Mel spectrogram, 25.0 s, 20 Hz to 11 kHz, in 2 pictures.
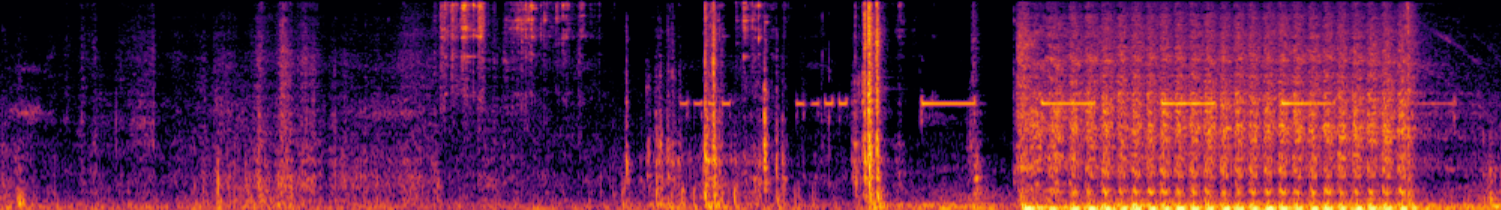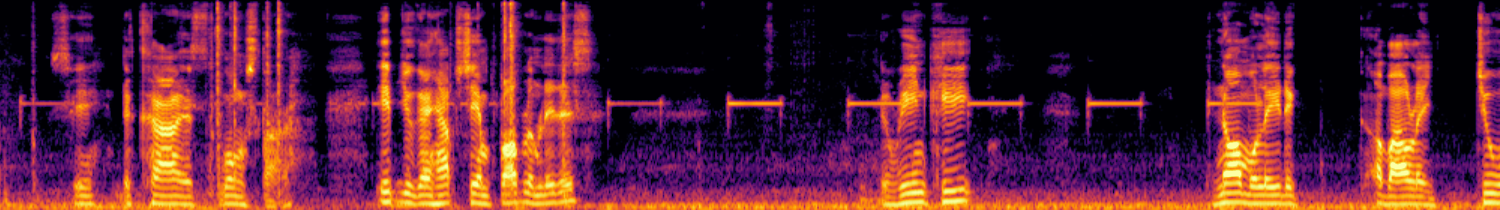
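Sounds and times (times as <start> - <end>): keys jingling: 3.6 - 7.7
starter cranking engine: 8.5 - 12.0.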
